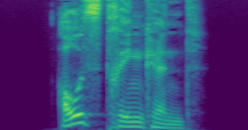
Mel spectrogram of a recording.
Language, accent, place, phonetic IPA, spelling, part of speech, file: German, Germany, Berlin, [ˈaʊ̯sˌtʁɪŋkn̩t], austrinkend, verb, De-austrinkend.ogg
- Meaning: present participle of austrinken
